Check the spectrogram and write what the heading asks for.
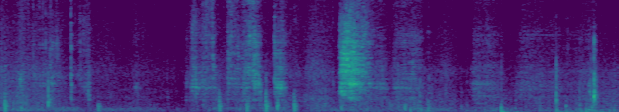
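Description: Quiet handling noises: soft rustling of clothing and a few small clicks and taps as arrows and gear are handled in a cramped space, with a brief louder rustle about three and a half seconds in.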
